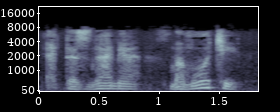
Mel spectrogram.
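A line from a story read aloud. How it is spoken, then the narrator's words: Whispered question. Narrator (Russian): шепотом спросил Маса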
